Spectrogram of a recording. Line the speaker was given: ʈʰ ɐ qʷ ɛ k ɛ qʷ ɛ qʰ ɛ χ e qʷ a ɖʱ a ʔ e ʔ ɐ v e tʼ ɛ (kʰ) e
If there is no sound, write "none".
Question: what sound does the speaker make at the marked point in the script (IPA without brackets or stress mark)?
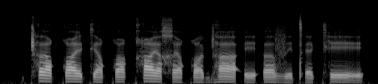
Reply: kʰ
